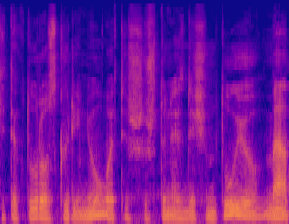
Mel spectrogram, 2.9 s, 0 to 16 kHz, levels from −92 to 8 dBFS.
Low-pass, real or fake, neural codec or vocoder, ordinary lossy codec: 14.4 kHz; fake; vocoder, 44.1 kHz, 128 mel bands every 256 samples, BigVGAN v2; AAC, 48 kbps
